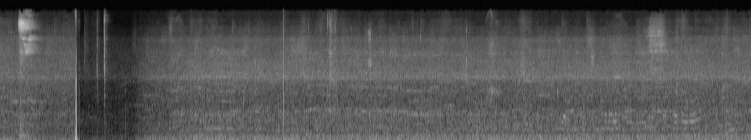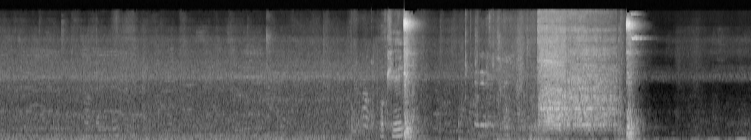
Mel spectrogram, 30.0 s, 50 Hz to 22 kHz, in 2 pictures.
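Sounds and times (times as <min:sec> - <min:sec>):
elevator running noise: 0:02.8 - 0:30.0.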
